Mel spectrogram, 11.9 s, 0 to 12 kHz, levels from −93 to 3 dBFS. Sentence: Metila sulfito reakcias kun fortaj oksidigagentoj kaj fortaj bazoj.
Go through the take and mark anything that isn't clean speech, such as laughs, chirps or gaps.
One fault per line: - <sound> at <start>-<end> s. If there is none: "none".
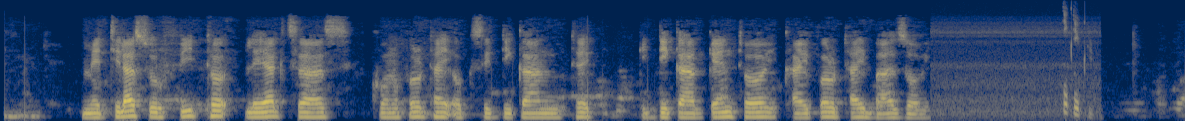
- chirp at 10.6-10.9 s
